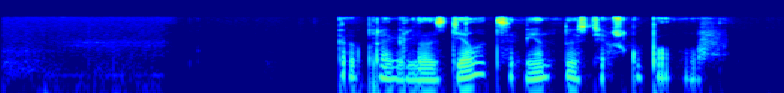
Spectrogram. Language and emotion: Russian, neutral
